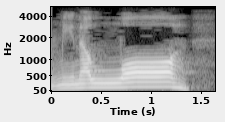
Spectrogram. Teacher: فلا بد للألف فيه أن تكون مفخمة، ولا يصح أن يقول القائل من الله هكذا مرخية.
